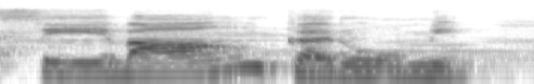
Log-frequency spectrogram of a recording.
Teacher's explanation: you could combine the anuswara with the ka and chant it as sevang karomi.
